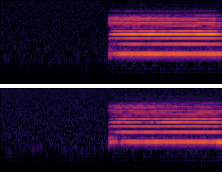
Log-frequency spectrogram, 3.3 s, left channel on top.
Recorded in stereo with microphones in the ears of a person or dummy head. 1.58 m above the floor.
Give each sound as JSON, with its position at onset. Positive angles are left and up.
{"t": 1.6, "sound": "a violin", "side_deg": 40, "distance_m": 5.5}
